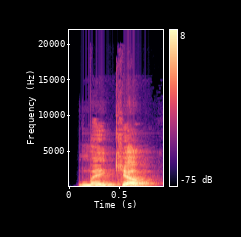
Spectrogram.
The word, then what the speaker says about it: Maikyau: yes, would you permit me to correct the way you pronounce that name? Maikyau. Maikyau. It's Maikyau. Yakubu Maikyau.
